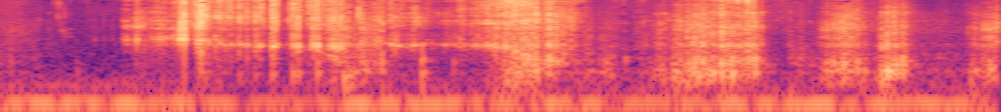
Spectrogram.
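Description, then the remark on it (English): Someone crunches and chews spicy potato chips, with a rapid, irregular run of sharp, crisp cracks that rise and fall in bursts over a few seconds, without any talking. “The spice level on these chips is so perfect, and the flavor combination is perfect. My favorite part, I think, of the whole thing, the crunch level.”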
